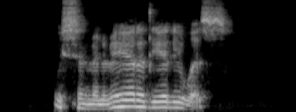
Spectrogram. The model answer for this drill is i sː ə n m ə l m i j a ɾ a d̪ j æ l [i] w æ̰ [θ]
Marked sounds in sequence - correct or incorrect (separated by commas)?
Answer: correct, incorrect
